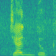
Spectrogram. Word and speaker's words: جد: وتعالى فال المقصود به جدك اي عظمتك وشانك اي عظمتك وشانك تعالت عظمتك وتعالى شانك يا رب العالمين فالصواب في ذلك ان جد تنطق بالفتح تلفظ بالفتح وليس بالكسر تلفظ بالفتح وليس بالكسر ثم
